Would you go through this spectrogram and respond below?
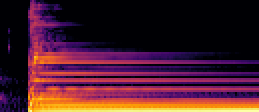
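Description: A single guitar downstroke on two strings, including the B string, rings out sharply, its two notes sustaining evenly and steadily without fading.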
